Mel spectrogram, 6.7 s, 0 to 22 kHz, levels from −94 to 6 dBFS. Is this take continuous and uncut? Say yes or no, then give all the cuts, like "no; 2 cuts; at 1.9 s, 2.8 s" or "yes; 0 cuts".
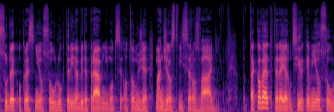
no; 3 cuts; at 3.0 s, 5.4 s, 5.8 s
